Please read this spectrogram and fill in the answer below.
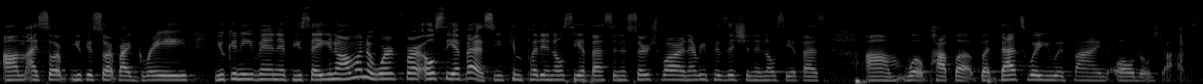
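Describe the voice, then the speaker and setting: A woman's voice: medium pitch, little pitch movement, fairly quick. A woman presenter at a workshop, guiding the audience step by step through a job website and often checking in with "right?".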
